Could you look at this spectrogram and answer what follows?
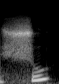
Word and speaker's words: chou: Then, un chou, okay, remember, when you combine this C and H, you get the sound sh.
